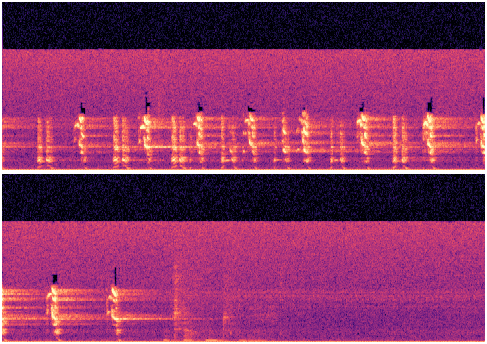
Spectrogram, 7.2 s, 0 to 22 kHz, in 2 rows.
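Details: Peregrine falcon defending its nest ledge from an intruding falcon, 6 May 2022: a fast series of grating kak notes that stops after about five seconds, leaving only low steady background rumble.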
